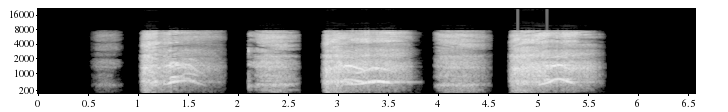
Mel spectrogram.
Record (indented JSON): {
  "exhalation_length": "6.6 s",
  "exhalation_amplitude": 32768,
  "exhalation_signal_mean_std_ratio": 0.57,
  "survey_phase": "beta (2021-08-13 to 2022-03-07)",
  "age": "45-64",
  "gender": "Male",
  "wearing_mask": "No",
  "symptom_cough_any": true,
  "symptom_runny_or_blocked_nose": true,
  "symptom_sore_throat": true,
  "symptom_fatigue": true,
  "symptom_fever_high_temperature": true,
  "symptom_headache": true,
  "smoker_status": "Ex-smoker",
  "respiratory_condition_asthma": true,
  "respiratory_condition_other": false,
  "recruitment_source": "Test and Trace",
  "submission_delay": "1 day",
  "covid_test_result": "Positive",
  "covid_test_method": "LFT"
}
